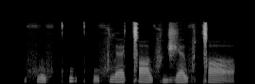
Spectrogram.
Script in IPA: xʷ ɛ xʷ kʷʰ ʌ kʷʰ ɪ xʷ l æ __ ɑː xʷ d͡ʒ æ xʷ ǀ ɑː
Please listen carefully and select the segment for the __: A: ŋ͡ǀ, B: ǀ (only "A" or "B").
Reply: B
